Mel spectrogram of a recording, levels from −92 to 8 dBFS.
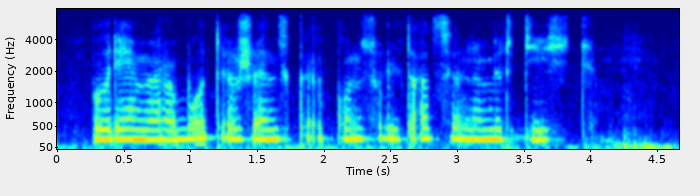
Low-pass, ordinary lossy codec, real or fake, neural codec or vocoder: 7.2 kHz; Opus, 32 kbps; fake; codec, 16 kHz, 4 kbps, FreqCodec, smaller model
